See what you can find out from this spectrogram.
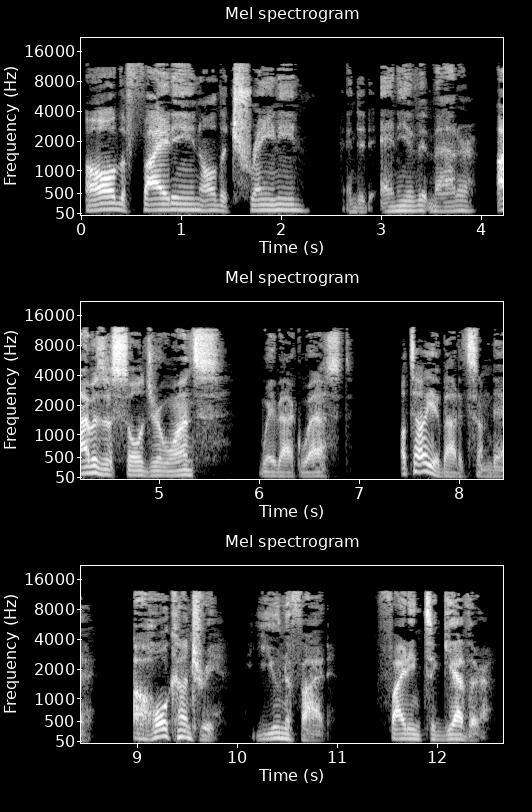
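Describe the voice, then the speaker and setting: An American man playing a wisecracking, sly undercover agent in a video game, talking in casual quips with a deadpan, sardonic manner. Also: lowish voice, moderate pace, breathy edge, no echo, studio quality. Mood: musing, deadpan. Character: wisecracking, sly adult male undercover agent, habitual fibber. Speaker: companion character in a video game.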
